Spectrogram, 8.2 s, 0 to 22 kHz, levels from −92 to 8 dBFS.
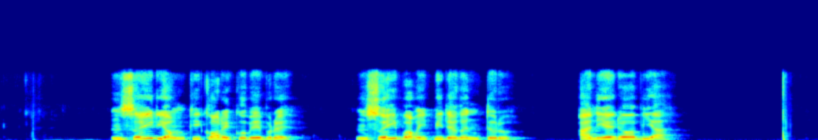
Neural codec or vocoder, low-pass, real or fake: codec, 24 kHz, 3.1 kbps, DualCodec; 10.8 kHz; fake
